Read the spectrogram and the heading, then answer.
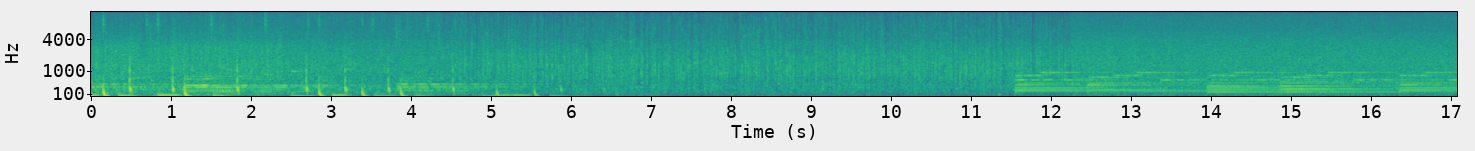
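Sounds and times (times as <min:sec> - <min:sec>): background music with low bass: 0:00.0 - 0:06.0
rain falling and pattering: 0:00.0 - 0:17.0.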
